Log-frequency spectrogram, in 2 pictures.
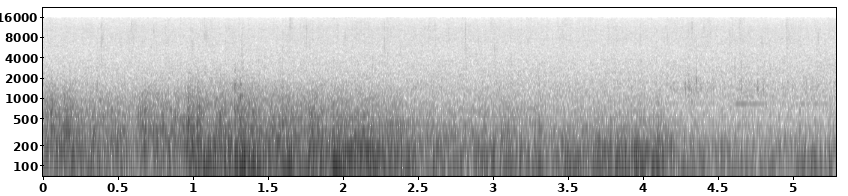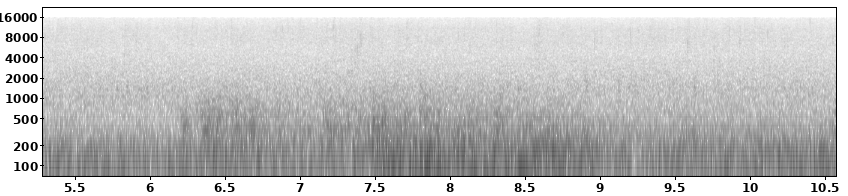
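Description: Steady rainfall with a long roll of thunder, loudest in the first few seconds and dying away about four seconds in, leaving the even patter of rain.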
